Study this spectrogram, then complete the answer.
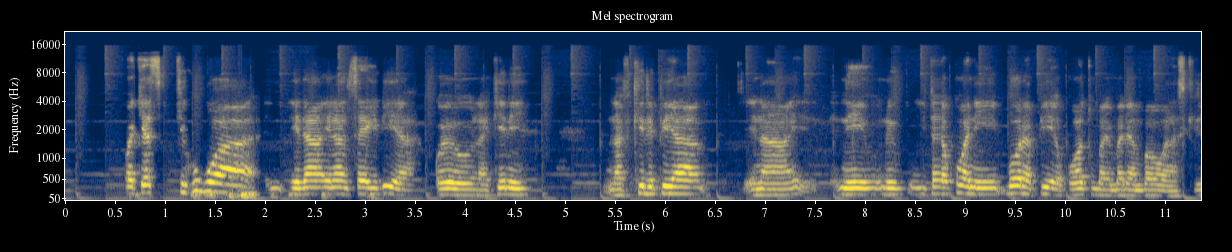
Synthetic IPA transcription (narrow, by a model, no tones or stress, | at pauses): kwakiasi̥kikuɓwa | inainanisaiɗiakwahiɔlakini | nafi̥kiɾipia | inaniniitakuwaniɓɔɾapiakwawatumbalimbaliambaɔwanasi̥kili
